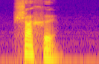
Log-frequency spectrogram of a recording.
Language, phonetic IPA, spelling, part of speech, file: Polish, [ˈʃaxɨ], szachy, noun, Pl-szachy.ogg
